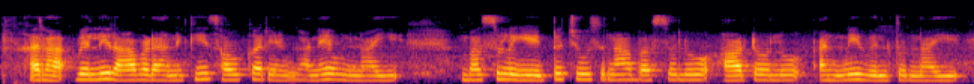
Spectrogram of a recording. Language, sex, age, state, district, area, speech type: Telugu, female, 18-30, Andhra Pradesh, Chittoor, urban, spontaneous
